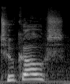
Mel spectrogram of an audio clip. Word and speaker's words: Tycho: I loves me some Tao brah and I know I'm mispronouncing his name uh someone a native speaker uh corrected me I think it's actually pronounced tuos but I could be very wrong I am just going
